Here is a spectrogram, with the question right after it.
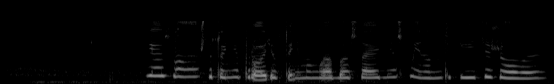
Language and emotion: Russian, sad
